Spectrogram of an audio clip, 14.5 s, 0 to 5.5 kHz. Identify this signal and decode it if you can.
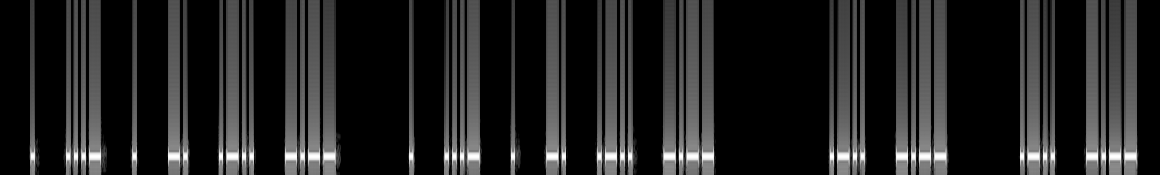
Morse code, heard as a keyed tone, about 25 wpm, spaced as for 15 wpm, 600 Hz. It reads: EVENLY EVENLY LY LY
